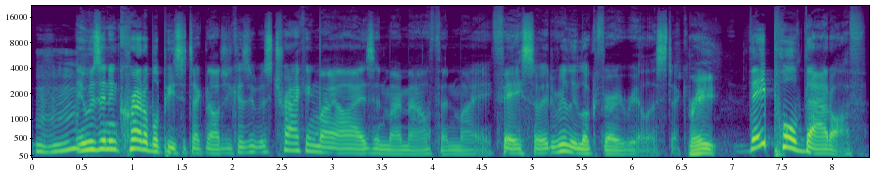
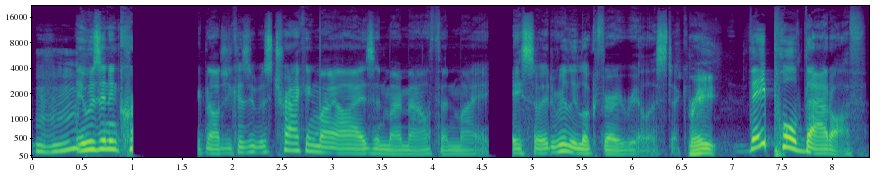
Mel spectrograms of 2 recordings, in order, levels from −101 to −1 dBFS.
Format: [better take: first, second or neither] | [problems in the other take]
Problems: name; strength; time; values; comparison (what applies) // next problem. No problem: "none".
first | audio cutting out; at 1 s for 0.5 s and at 4.5 s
